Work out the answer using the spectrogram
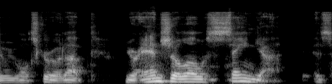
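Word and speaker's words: Jurrangelo Cijntje: Your Angelo Sea is how we're told it's pronounced.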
